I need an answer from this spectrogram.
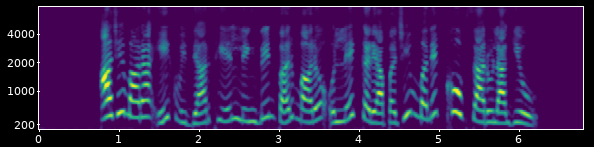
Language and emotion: Gujarati, happy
